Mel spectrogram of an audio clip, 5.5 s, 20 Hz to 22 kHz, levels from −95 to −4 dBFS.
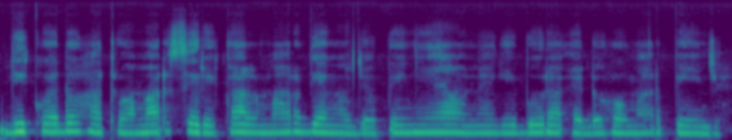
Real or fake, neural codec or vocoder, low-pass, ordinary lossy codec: fake; codec, 44.1 kHz, 2.6 kbps, SNAC; none; none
